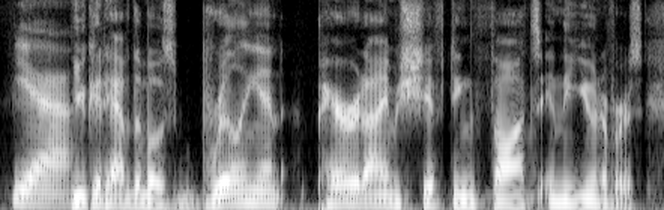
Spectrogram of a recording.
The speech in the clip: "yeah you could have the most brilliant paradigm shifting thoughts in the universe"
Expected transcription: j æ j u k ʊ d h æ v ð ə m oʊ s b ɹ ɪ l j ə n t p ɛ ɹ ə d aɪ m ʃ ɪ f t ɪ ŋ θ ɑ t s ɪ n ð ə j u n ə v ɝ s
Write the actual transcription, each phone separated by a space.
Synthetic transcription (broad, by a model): j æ j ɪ k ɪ d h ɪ v ð ə m oʊ s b ɹ ɪ l j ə n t p ɛ ɹ ə d aɪ m ʃ ɪ f t ɪ ŋ θ ɑ t s ɪ n ð ə j u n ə v ɝ s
